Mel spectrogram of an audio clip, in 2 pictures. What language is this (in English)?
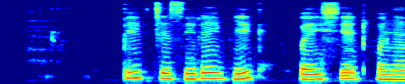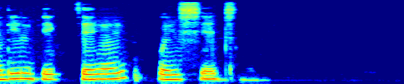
Kalenjin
